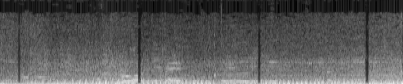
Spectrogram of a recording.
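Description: Motorcycles running along a road, a steady noisy rumble with people's voices in the background.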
